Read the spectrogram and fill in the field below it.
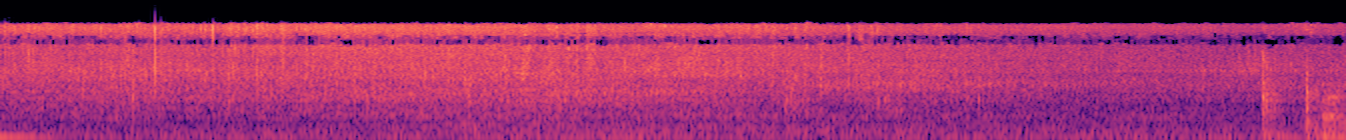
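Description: Chicken stir-frying in a pan for Odia chicken curry, a dense continuous sizzle with scraping stirs, close and steady, ending with a few sharp clatters of the utensil.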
